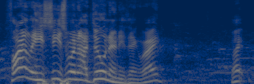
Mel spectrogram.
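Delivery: ordinary delivery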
